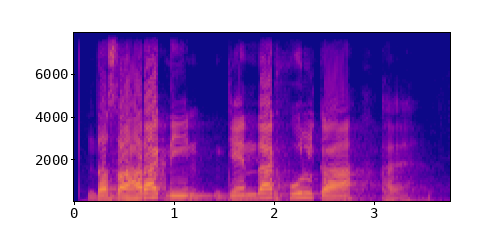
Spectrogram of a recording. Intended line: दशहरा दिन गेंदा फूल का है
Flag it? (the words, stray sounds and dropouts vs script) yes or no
no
